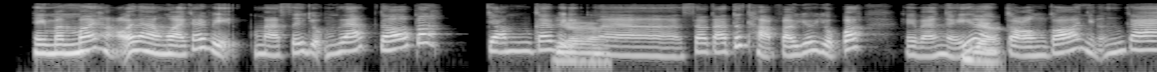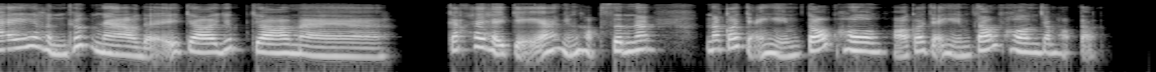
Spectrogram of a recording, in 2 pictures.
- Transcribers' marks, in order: none
- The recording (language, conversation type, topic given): Vietnamese, unstructured, Bạn nghĩ giáo dục sẽ thay đổi như thế nào để phù hợp với thế hệ trẻ?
